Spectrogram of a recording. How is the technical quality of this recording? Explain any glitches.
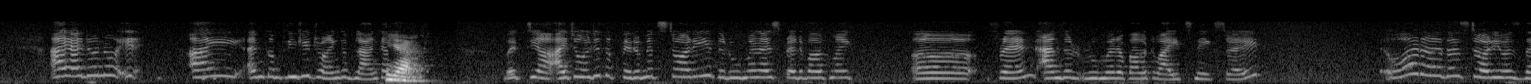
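One glitch stands out: a brief drop in the speech level. The audio has passed through call microphone processing, and nothing reaches above 8 kHz.

From 4.25 to 4.54 s, the speech is likely suppressed in double talk. The echo canceller seems to have heard the far side talking at the same moment, misjudged the near talker as loudspeaker echo, and attenuated both together. For roughly 0.3 s the voice sinks by around 20 dB before recovering.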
